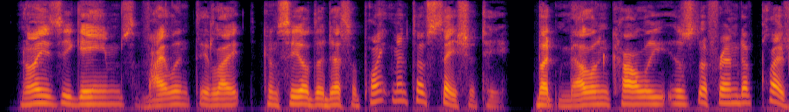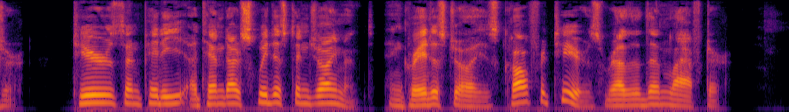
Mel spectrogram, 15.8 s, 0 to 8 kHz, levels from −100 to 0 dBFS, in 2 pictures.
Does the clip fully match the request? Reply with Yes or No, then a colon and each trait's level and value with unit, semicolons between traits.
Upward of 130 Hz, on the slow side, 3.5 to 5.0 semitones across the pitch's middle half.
Yes: medium, 140 Hz; slow, 120 wpm; average, 4.7 semitones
